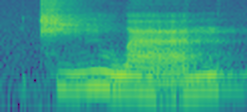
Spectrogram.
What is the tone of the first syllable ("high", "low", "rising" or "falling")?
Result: rising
